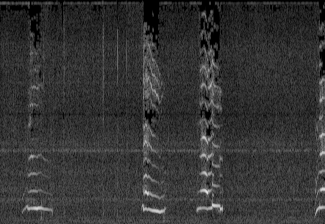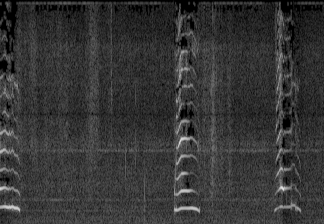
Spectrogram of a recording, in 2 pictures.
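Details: Badger, a tuxedo kitten, yelling while being held: six loud, high meows with strong harmonics, each under a second, spaced irregularly a few seconds apart over a quiet, low background hum.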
